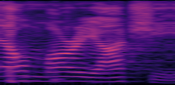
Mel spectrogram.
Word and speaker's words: El Mariachi: I mean, It's El Mariachi.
